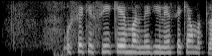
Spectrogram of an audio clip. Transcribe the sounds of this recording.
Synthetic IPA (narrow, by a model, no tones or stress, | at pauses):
ʊsekɪsikemɐɽned͡ʒiːnesekjaːmɐt̪lə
